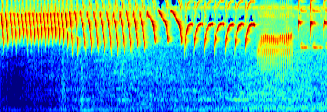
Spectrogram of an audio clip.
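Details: Singing white Belgian canary: quick repeated downward-sliding whistled notes that speed up and slow in successive tours, then a short buzzy rattle and a few sharp high chips at the end, all loud and clear.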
